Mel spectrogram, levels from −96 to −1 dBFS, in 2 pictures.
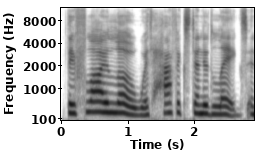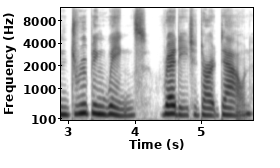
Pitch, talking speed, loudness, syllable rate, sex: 235 Hz, 145 wpm, -16 LUFS, 3.4 syllables/s, female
